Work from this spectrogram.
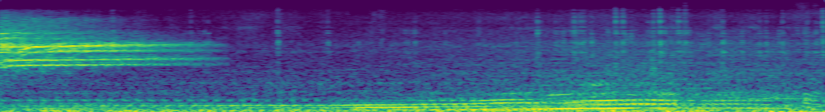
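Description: A Lamborghini engine in sport mode revs while driving, its deep rumbling note climbing and swelling steadily and loudly, with no voices over it.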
